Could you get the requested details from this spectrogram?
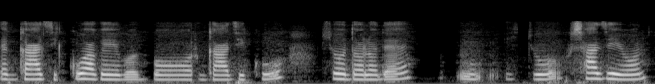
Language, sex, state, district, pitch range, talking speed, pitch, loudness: Chakma, male, Tripura, Unakoti, 220-250 Hz, 110 wpm, 235 Hz, -17 LUFS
